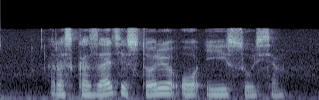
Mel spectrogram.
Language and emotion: Russian, neutral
